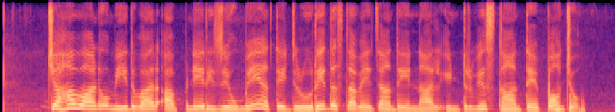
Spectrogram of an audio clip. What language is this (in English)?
Punjabi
